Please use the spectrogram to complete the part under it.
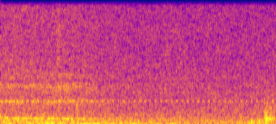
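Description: A man sips from a glass.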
